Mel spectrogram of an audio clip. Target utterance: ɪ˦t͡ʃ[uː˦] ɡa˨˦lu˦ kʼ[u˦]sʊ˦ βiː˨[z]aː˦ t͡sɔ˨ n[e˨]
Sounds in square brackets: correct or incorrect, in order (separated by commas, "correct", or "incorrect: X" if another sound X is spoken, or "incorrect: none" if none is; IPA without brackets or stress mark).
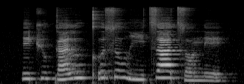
incorrect: u˦, incorrect: ʊ˦, incorrect: t͡s, correct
